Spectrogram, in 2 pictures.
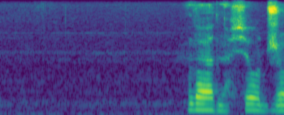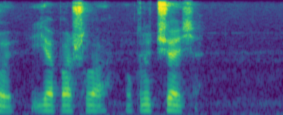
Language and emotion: Russian, sad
